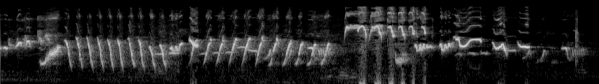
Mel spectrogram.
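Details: White-rumped shama (murai) in unbroken gacor song: two rapid trills of clipped repeated notes, then a burst of sharp clicks, followed by liquid looping whistles that waver up and down before a final short note.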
